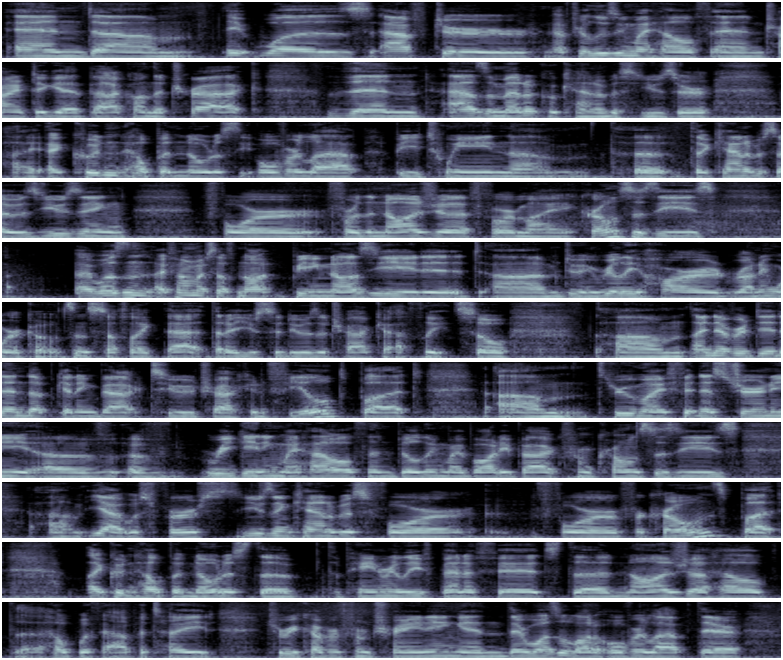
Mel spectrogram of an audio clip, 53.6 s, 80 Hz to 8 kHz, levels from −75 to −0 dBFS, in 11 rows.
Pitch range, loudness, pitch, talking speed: 95-110 Hz, -21 LUFS, 100 Hz, 165 wpm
